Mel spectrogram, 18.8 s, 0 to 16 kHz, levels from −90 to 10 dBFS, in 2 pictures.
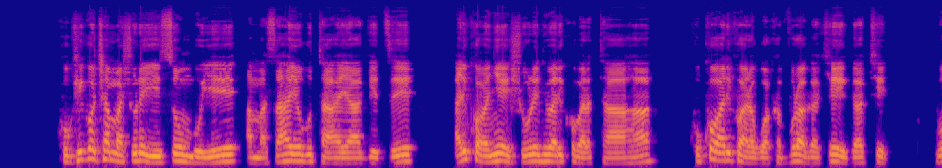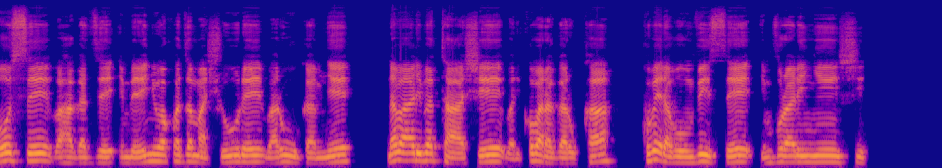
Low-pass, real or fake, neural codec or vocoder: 14.4 kHz; real; none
